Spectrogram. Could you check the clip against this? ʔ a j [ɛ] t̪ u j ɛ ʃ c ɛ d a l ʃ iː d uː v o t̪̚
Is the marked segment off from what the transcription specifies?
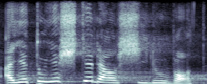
no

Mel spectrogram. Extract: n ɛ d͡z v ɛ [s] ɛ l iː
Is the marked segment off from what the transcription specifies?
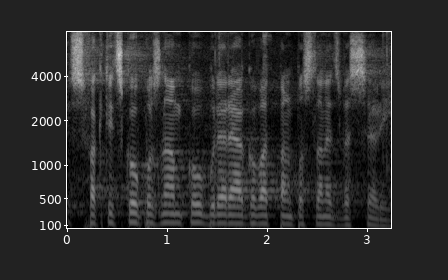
no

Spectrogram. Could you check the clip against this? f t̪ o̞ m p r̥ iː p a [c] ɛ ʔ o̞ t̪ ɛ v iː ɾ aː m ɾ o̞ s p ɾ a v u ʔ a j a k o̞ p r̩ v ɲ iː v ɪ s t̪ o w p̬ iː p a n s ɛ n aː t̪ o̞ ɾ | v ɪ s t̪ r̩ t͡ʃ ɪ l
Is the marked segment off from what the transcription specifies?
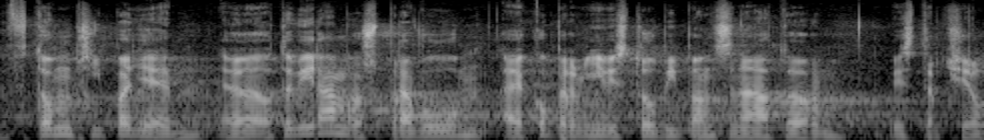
yes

